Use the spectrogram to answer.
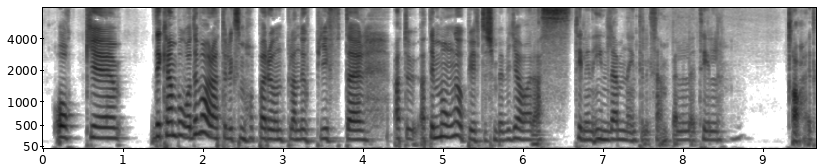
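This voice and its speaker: A woman's medium-pitched voice shows ordinary pitch variation and moves at a very fast pace. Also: very clean recording, silent background. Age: 50s. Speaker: podcast host and coach. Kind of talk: workshop-style podcast talk.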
